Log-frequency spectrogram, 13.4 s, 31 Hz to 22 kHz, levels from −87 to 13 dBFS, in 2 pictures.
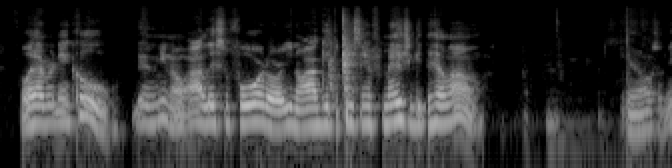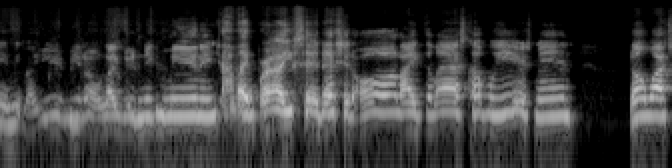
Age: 20-39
